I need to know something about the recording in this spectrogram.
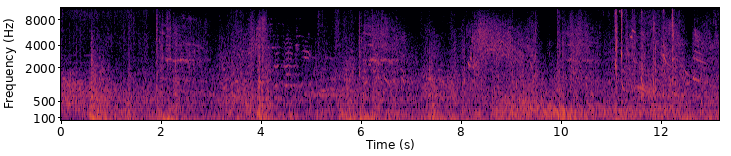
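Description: A lightsaber hums and whooshes as it is swung.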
